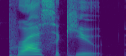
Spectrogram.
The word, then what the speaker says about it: prosecute: Okay, the next word is prosecute. Prosecute. The primary stress here is on the first syllable, pra, pra, pra.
